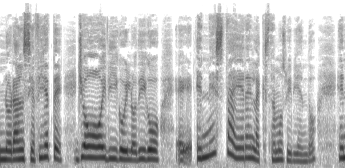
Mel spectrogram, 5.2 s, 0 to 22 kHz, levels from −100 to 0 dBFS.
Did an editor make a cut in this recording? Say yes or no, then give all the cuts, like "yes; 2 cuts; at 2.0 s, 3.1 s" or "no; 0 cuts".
yes; 2 cuts; at 1.1 s, 2.8 s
